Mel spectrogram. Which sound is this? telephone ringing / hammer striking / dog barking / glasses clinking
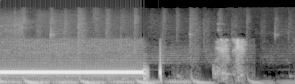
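telephone ringing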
